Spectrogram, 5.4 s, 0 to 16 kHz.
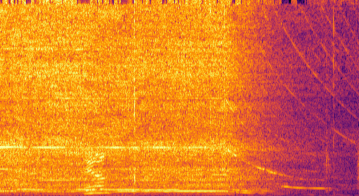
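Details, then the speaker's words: Bissell PowerForce Compact model 2112 vacuum, 5.5 months old, after repair: steady, even motor whir with no rattles or grinding, winding down smoothly, humming over it; sounds like brand new, normal running. "How Sweet the Sound Amazing Grace Good Golly Miss Molly how about that for a little baby vacuum 5 and 1 half months old little impressive what TLC can do let's hear that one more time sounds like brand new ladies and gentlemen there you have it"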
